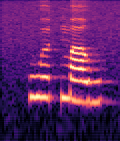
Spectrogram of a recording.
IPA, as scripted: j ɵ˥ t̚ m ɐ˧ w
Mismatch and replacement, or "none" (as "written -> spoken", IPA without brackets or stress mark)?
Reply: j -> w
